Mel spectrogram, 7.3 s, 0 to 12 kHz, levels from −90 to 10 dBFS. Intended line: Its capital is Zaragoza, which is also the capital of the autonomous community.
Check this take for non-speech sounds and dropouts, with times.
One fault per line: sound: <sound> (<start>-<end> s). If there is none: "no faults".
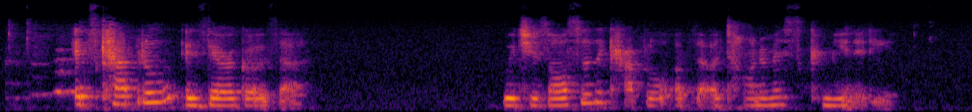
no faults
